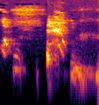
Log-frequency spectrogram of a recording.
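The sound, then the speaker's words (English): A sneeze: a short intake of breath, then a sudden loud, airy burst followed by a rougher, lower blast that cuts off abruptly. No one speaks during it. “Bless you.”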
